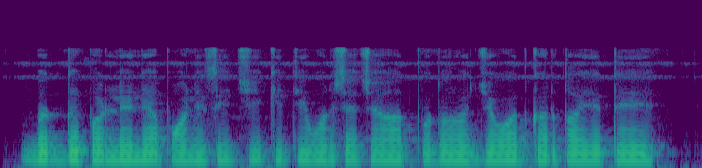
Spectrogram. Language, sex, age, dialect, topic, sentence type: Marathi, male, 25-30, Standard Marathi, banking, question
